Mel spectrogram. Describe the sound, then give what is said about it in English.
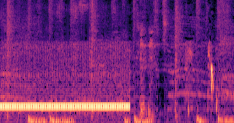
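A steady, loud telephone dial tone hums for about two seconds, then cuts off into clicks, line noise and a short electronic beep as Virgin Radio's The Breakfast Show calls Trish Stratus's home phone number. “We actually have her home phone number. Let's call her.”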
